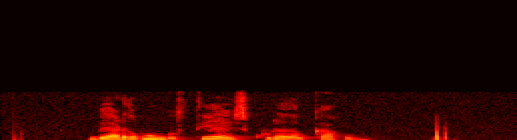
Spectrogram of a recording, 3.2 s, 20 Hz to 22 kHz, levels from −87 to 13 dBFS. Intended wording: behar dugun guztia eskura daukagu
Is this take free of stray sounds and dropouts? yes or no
yes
